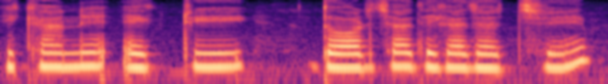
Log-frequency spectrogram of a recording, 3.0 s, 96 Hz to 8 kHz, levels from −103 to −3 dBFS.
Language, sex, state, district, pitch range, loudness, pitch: Bengali, female, West Bengal, Alipurduar, 235-250 Hz, -16 LUFS, 245 Hz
